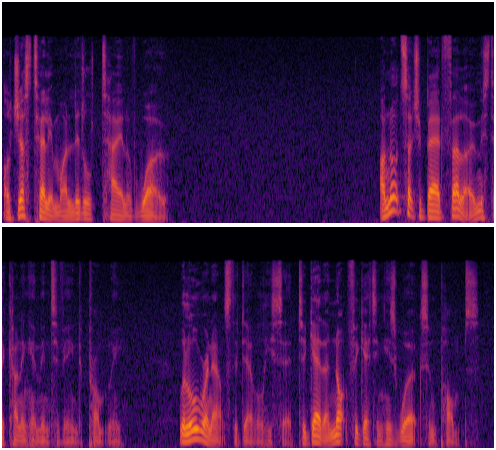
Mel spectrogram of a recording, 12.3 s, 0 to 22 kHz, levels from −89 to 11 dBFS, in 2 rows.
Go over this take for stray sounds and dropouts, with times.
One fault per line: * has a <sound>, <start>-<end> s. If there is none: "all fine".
all fine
